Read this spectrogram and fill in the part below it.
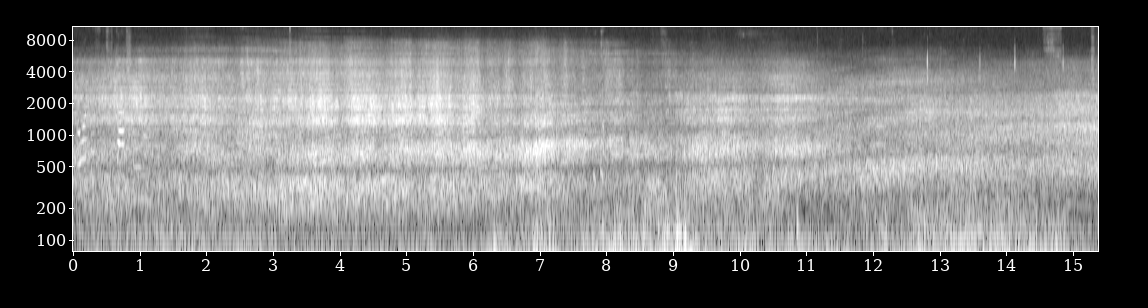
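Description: A Ryanair aircraft at Dublin Airport makes a steady, loud, broadband engine roar that holds for the whole stretch. A voice talks faintly underneath.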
